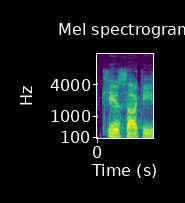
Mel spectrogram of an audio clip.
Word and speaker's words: Kiyosaki: Kaya, Kaya, I can't say his name. Kayas. – Kiyosaki, I think. – Kiyosaki yeah.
